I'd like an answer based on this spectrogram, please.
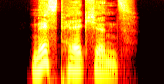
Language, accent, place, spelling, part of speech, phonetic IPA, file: German, Germany, Berlin, Nesthäkchens, noun, [ˈnɛstˌhɛːkçəns], De-Nesthäkchens.ogg
- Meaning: genitive singular of Nesthäkchen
